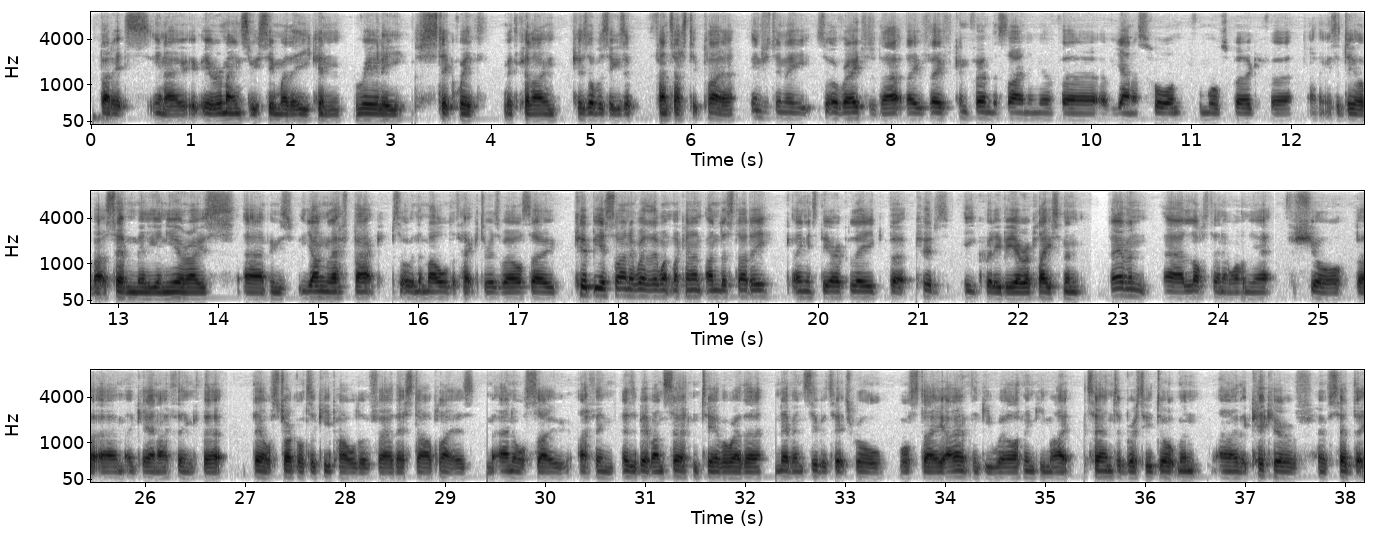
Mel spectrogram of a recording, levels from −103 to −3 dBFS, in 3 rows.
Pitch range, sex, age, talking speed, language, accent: 100-110 Hz, male, 20-39, 235 wpm, English, British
